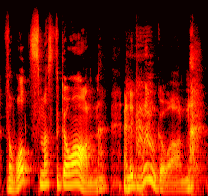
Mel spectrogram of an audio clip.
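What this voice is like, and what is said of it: Put-on accent, unclear which. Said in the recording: “I don't know what accent that was.”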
